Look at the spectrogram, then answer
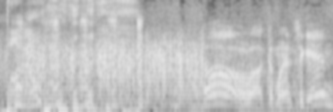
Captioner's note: laughter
